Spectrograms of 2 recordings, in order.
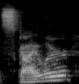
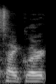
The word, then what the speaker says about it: Cyklar: famously filmed an entire video calling it Skyler, and you're never going to see that video because I said it wrong the entire time. When I first heard about Cycler, it was actually from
